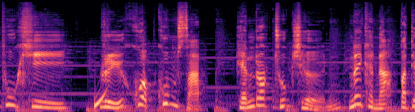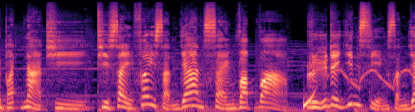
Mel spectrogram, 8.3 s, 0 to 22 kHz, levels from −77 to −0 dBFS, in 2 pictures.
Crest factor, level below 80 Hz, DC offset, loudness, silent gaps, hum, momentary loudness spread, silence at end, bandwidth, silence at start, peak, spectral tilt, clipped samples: 14 dB; -40 dBFS; under 0.1%; -14 LUFS; none; none; 7 LU; 0 s; over 20 kHz; 0 s; 0 dBFS; -3 dB/octave; under 0.1%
